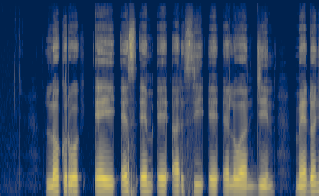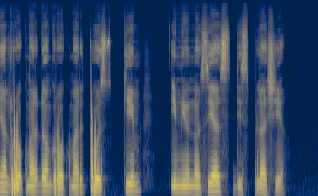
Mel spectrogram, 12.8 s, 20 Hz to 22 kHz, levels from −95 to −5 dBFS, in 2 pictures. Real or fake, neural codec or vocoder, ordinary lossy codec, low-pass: real; none; none; 19.8 kHz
